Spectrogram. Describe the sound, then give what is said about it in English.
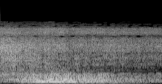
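The central electrical control panel of a crime trap alarm system blowing up after a short circuit, smoke pouring out: a loud, rumbling burst of crackling, roaring noise that holds for under two seconds and eases off only slightly at the end. No voices. “Smoking rockets, the central panel blew up. Every circuit's dead.”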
